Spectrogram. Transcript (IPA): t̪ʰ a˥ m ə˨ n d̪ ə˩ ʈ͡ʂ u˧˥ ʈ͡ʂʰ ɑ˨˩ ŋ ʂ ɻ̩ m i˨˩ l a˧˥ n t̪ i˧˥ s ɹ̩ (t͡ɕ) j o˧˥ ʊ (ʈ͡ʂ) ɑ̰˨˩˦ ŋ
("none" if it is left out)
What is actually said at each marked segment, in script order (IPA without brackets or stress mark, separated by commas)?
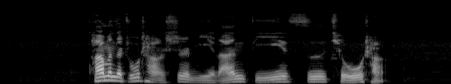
t͡ɕʰ, ʈ͡ʂʰ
